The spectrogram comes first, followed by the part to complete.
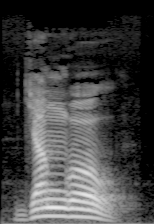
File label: "janngoowo", lecture fl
